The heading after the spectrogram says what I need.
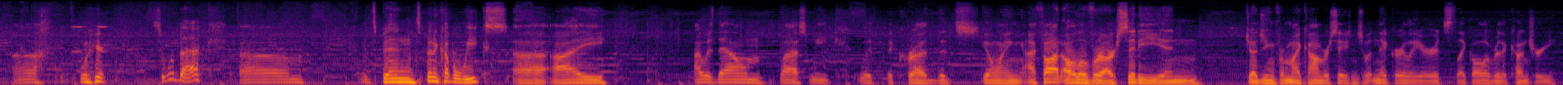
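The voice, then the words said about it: Sick voice, heavy breathing. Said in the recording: “about lost my voice ... my lungs are all crackling and whatnot ... You'll just have to listen to me breathe heavily.”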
